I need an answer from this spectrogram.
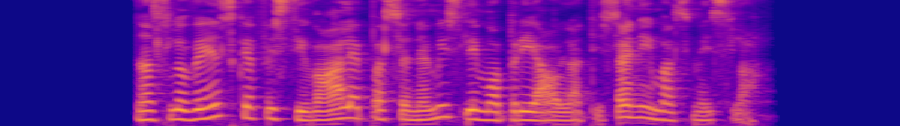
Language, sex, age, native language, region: Slovenian, female, 60+, Slovenian, Savinja region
